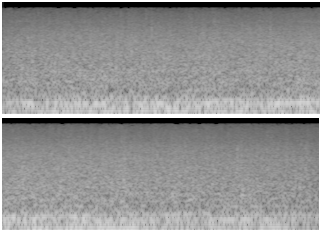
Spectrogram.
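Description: Heavy rain pours down steadily in a forest, a dense, continuous hiss of countless drops pattering on leaves and the forest floor, enveloping, with no pauses and no voices.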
